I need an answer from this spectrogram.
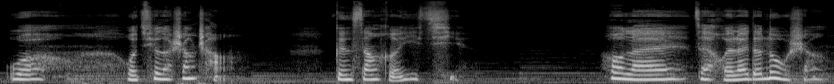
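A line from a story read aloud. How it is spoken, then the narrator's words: Dazed nightmare murmur. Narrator (Chinese): 冷翠仿佛一直沉溺在梦魇里，他喃喃的说道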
